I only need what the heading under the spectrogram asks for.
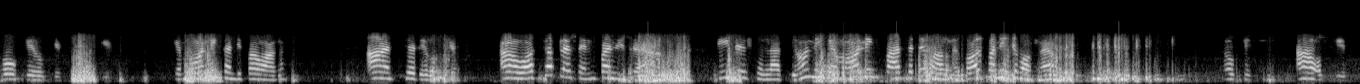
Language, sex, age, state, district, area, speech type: Tamil, female, 18-30, Tamil Nadu, Chengalpattu, rural, conversation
